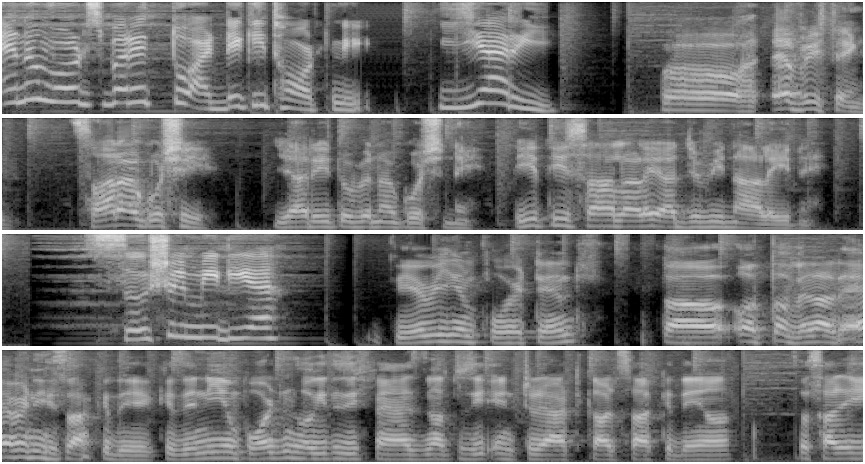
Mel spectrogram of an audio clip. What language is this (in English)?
Punjabi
